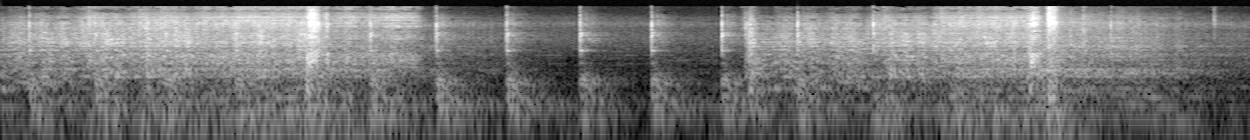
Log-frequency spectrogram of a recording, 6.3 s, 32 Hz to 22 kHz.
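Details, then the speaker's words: 1990 Camaro RS V8 first start after 12–13 years sitting, new fuel pump: rough, lumpy running with irregular stumbles and uneven firing; misfire from crossed spark plug wires, firing order wrong, later corrected. "I did a little bit of checking and I messed up I had three and three and five on the one I'd match beside the motor switch the firing order"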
